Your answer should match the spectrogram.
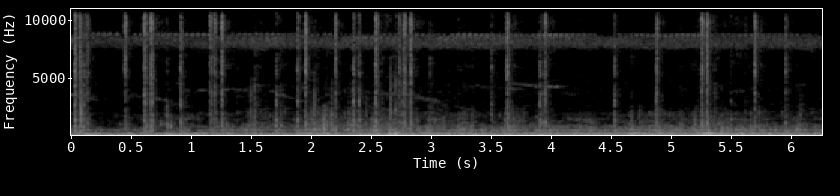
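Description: Fat-tyre mountain bike ridden over a rough dirt path: a steady low rumble with irregular clicks and rattles from the bike, a few each second.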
